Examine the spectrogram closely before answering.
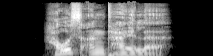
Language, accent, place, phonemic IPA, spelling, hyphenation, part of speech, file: German, Germany, Berlin, /ˈhaʊ̯sˌʔantaɪ̯lə/, Hausanteile, Haus‧an‧tei‧le, noun, De-Hausanteile.ogg
- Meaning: nominative genitive accusative plural of Hausanteil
